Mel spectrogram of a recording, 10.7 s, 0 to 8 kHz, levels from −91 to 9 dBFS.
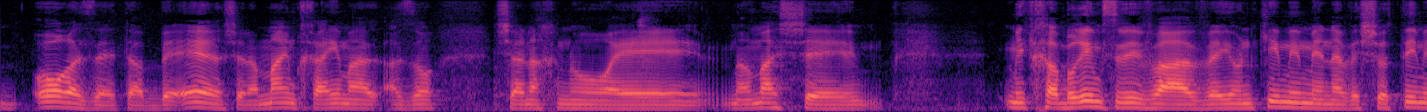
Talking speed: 95 wpm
